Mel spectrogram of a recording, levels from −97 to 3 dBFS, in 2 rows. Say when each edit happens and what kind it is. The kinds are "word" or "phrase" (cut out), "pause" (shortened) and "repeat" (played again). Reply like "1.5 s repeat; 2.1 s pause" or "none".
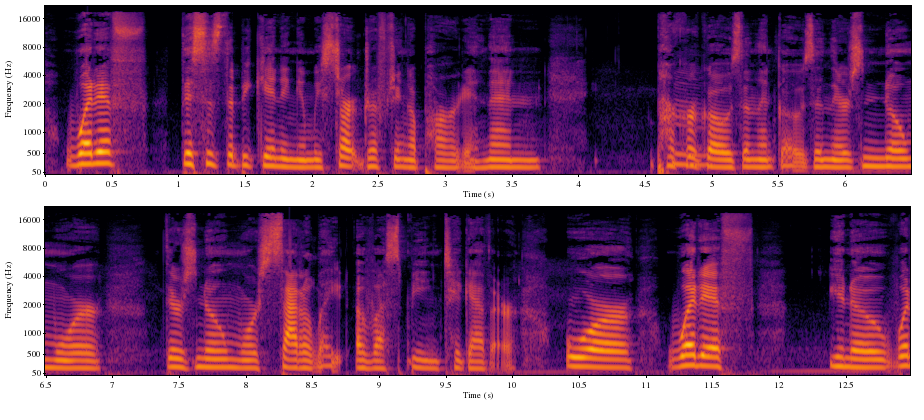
5.5 s word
